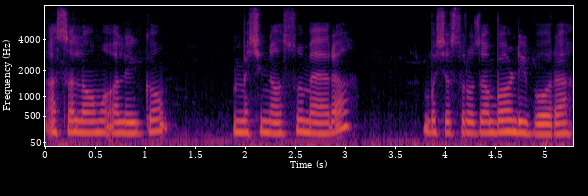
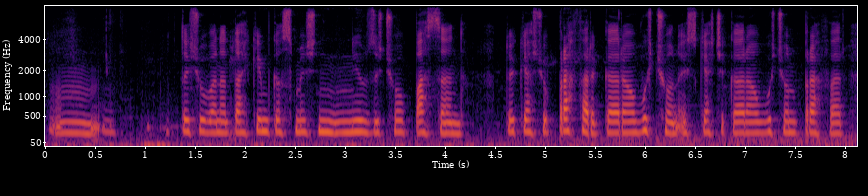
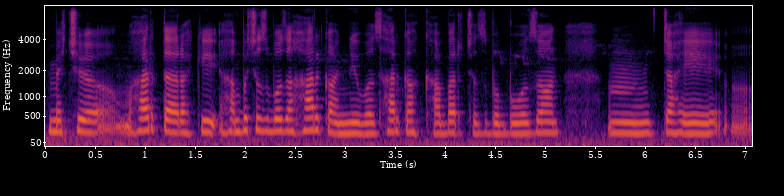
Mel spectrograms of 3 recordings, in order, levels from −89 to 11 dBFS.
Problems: constant background noise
